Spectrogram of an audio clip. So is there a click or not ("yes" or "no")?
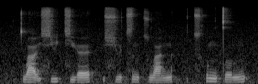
no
